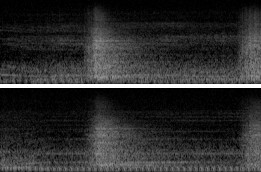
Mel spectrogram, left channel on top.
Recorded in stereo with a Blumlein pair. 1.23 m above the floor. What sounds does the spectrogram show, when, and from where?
0.8 s a rattle: 30° left, 1.3 m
